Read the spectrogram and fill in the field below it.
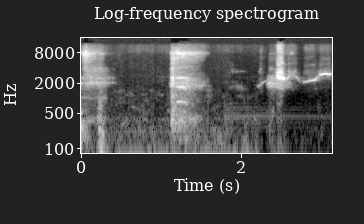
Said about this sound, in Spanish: No, es que no puedo silbar muy bien, la verdad.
